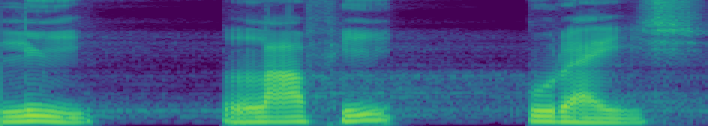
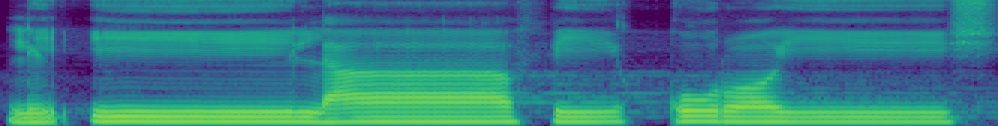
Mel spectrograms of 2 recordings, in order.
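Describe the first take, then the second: First: The vowel after 'li' is short, not drawn out. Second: The vowel after 'li' is held for a second. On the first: The speaker calls it wrong. "সম্পূর্ণ ভুল এটা" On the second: The speaker calls it right. "ই এক সেকেন্ড টান টেনে পড়তে হবে"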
